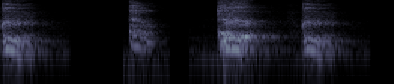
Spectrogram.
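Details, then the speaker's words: Croup: short, harsh, barking coughs in a row, as with upper airway narrowing from swelling. "it just sound like a very harsh painful cough"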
